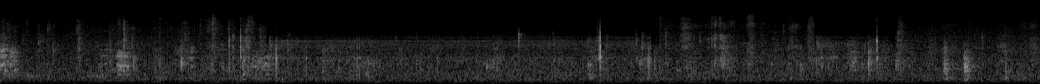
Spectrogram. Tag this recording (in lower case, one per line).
animal
inside a small room
dog
pets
